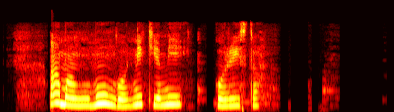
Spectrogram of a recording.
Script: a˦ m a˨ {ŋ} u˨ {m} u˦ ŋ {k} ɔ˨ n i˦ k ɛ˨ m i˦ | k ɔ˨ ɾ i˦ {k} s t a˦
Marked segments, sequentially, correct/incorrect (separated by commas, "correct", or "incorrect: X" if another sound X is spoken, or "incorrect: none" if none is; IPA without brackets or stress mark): correct, correct, incorrect: ɡ, incorrect: none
